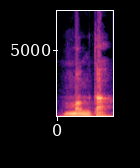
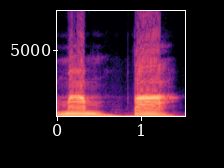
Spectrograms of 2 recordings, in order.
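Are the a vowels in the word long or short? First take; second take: short; long. First: Both a vowels are short and quick. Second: Both a vowels are long and drawn out. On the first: The speaker calls it right. "Hai chữ A này đều không có dấu gạch ngang trên đầu, cho nên đọc nhanh là" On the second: The speaker calls it wrong. "Chứ chúng ta không đọc là mam ta... thì thành thử ra là chữ A dài rồi"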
